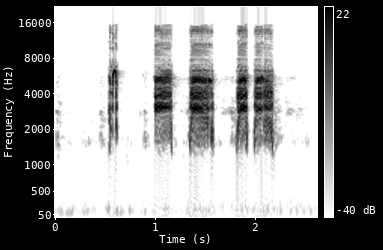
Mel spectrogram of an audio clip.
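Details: Black francolin (kala tatter) giving a loud, harsh, grating call: a short scratchy opening note, then two longer rasping notes and a final pair, all within about two seconds, in a quiet background.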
